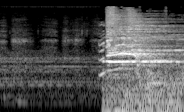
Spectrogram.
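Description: Faint background hush, then about a second and a quarter in a sudden loud film sound-effect hit with music and a shrill, gliding cry that carries on to the end.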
